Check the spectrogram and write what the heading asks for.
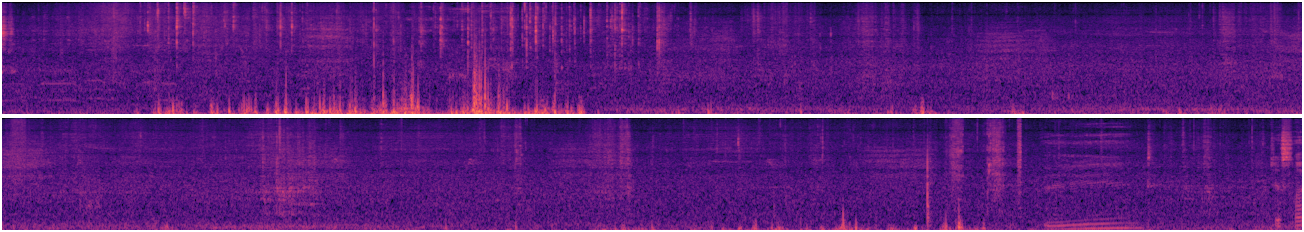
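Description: Wind buffeting the microphone as a loud low rumble from about two to six seconds in, stopping suddenly, then a steady low outdoor background with a few faint ticks.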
